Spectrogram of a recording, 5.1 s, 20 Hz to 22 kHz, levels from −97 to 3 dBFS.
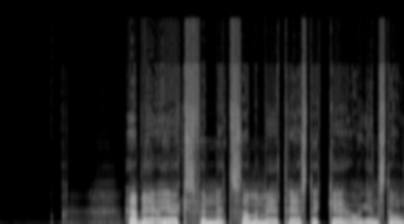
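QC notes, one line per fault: Throughout: clock drift between sender and receiver. The sender's clock runs roughly 3 percent slow. The receiver's buffer keeps draining, so it must pad the stream. Small timing hiccups recur at uneven intervals. This fits a sender clock lagging the receiver's.
0.22 to 5.01 s: repeated timing corrections. The receiver repeatedly repeats short pieces to keep in step. Playback runs at 98 percent speed, adding roughly 150 ms overall. The edits are uneven but one-directional, heard as faint stutters and a dragging tempo.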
